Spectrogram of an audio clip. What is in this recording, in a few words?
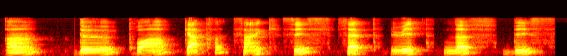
french; numbers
